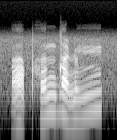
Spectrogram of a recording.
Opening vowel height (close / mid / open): open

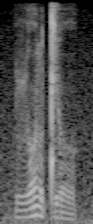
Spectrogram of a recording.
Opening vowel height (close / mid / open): mid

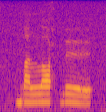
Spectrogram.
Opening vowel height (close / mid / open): open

